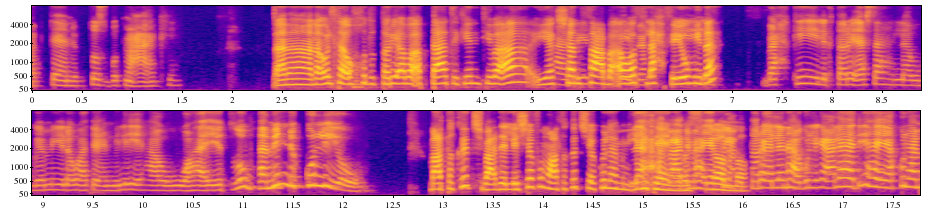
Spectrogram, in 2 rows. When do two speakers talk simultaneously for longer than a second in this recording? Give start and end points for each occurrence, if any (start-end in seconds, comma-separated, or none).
5.2-6.9, 14.9-16.1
